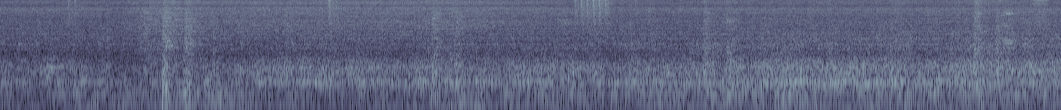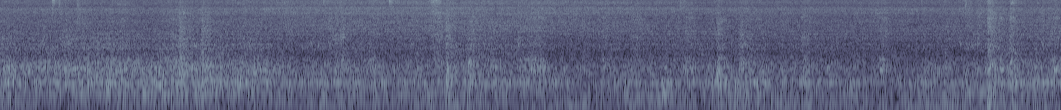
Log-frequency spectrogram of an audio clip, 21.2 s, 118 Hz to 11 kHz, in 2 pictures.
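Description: Steady running noise heard inside a Pesa 218Mc diesel railcar travelling at speed, with occasional clicks from the wheels on the track.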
